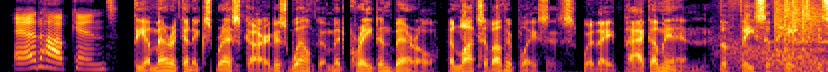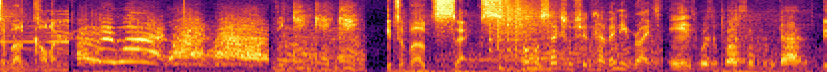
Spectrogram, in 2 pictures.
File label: Commercial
